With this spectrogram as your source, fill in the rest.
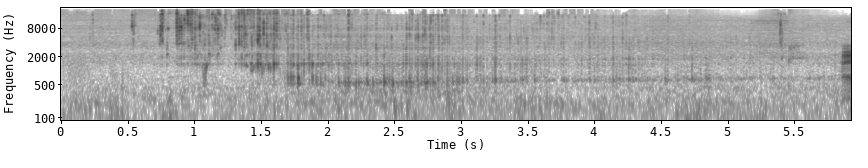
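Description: Gulfstream Graphic IPA beer pours from a can into an oversized cup, giving a steady fizzy, splashing trickle that runs for several seconds, moderately close with no talk.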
